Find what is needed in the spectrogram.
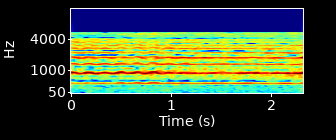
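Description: One voice holding a long, steady sung 'ehooo' note with a slight vibrato.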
